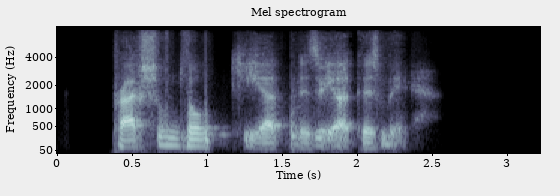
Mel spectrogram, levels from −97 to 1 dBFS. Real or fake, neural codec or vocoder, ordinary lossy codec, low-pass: fake; codec, 16 kHz, 0.5 kbps, X-Codec, HuBERT features, trained on general audio; MP3, 48 kbps; 7.2 kHz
